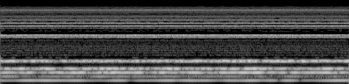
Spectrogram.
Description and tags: Bight, Breathy Digital Organ made with Reason Subtractor Synths and Logic Drawbar Organ. 29 samples, in minor 3rds, looped in Redmatica Keymap's Penrose loop algorithm.
Breathy, Bright, Digital, Multisample, Organ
